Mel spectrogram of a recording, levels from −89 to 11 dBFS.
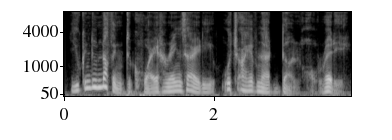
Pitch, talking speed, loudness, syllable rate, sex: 105 Hz, 220 wpm, -19 LUFS, 5.7 syllables/s, male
